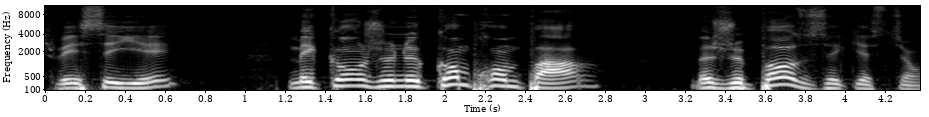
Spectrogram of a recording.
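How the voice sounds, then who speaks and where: Lively, fairly high-pitched speech from a man with an Armenian accent at a moderate pace, dry and close with no echo on a very clean recording with a silent background. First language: Armenian (speaking French). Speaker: preacher. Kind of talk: sermon.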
